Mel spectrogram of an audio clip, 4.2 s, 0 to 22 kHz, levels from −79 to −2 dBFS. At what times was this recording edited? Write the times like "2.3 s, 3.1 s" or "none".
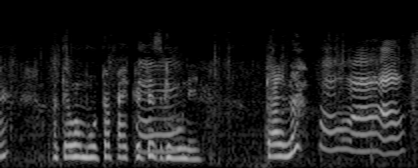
none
